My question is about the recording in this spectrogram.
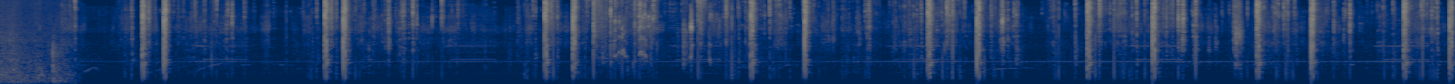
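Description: Faint, irregular sharp clicks and knocks of wooden battens being handled and fixed to a wall, some in quick clusters, with a faint steady tone beneath.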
